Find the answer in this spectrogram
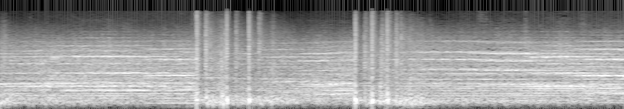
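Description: Aerial firework shells bursting, with sharp bangs in pairs about two seconds in and again about three and a half seconds in. Music plays throughout.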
